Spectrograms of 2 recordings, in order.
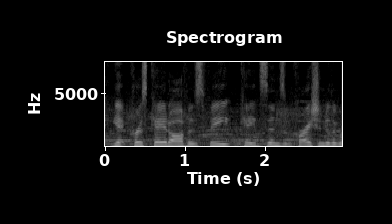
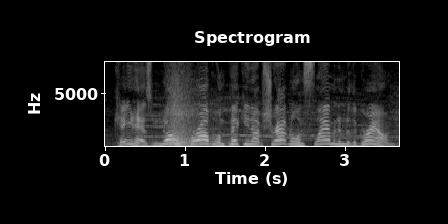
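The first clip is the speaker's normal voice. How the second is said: rising, louder play-by-play call; excited call; 6 semitones higher, 9 dB louder than usual. Real, not acted. Play-by-play climax.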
